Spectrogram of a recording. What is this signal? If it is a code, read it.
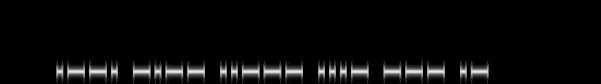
Morse code, heard as a keyed tone, about 22 wpm, 600 Hz. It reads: PY2VOA
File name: Callsigns-22wpm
